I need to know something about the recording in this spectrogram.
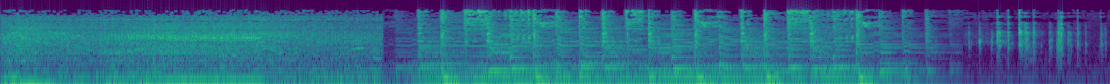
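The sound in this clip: A car engine runs with a steady low drone under broad noise for about four seconds, then gives way to a rhythmic run of sharp clattering hits that thin out into scattered knocks near the end.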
